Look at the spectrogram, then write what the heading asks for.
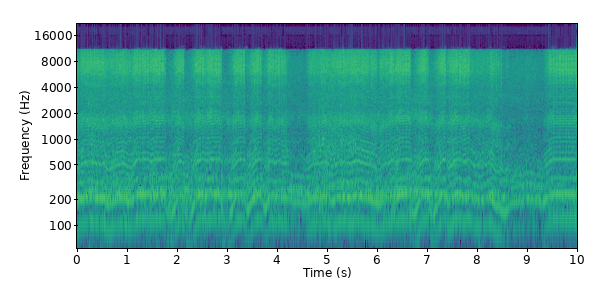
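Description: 250cc motocross bikes racing through a whoops section in a dirt track main event, several engines screaming at once with rapidly rising and falling revs, loud and continuous with no talking.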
